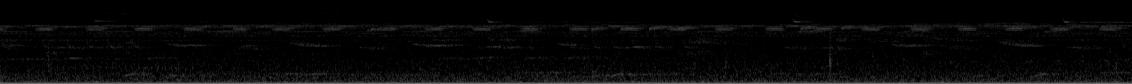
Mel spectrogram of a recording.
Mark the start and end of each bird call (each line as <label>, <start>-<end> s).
Amazonian Motmot (Momotus momota), 0.0-10.6 s
Black-billed Thrush (Turdus ignobilis), 0.0-11.3 s
Undulated Tinamou (Crypturellus undulatus), 0.0-11.3 s
White-winged Becard (Pachyramphus polychopterus), 0.0-11.3 s
unidentified bird, 0.3-1.6 s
